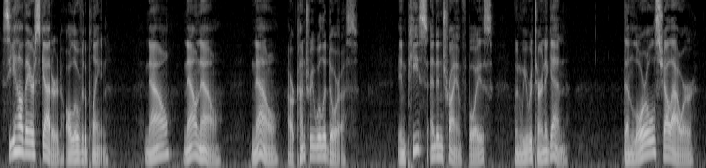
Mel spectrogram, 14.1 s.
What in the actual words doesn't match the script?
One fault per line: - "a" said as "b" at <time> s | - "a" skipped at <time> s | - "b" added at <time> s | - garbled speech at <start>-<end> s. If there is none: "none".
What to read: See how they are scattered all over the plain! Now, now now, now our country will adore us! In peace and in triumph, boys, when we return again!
- "Then laurels shall our" added at 12.5 s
